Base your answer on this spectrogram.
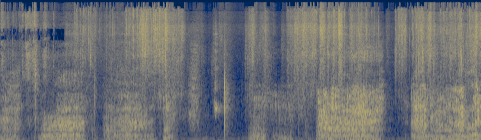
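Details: Growling from dogs at play, meant to help dogs grow used to such sounds: long rolling growls lasting one to two seconds each, deep and raspy, broken by brief pauses and a short sharp noise midway.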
